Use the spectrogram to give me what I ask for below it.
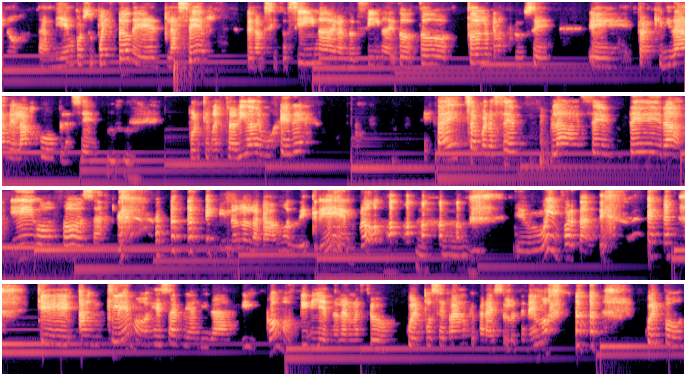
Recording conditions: video call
